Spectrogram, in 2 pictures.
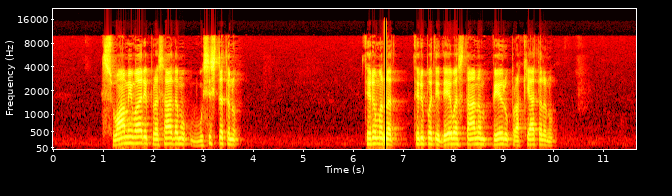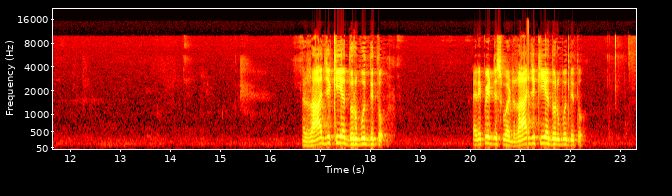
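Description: A middle-aged man speaks with emphasis into a microphone, pausing between phrases.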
